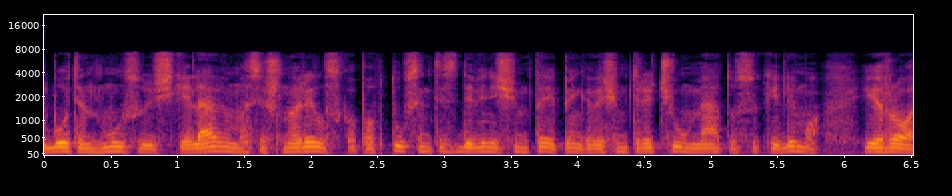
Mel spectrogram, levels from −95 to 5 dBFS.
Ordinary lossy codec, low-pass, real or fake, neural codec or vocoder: AAC, 32 kbps; 7.2 kHz; real; none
